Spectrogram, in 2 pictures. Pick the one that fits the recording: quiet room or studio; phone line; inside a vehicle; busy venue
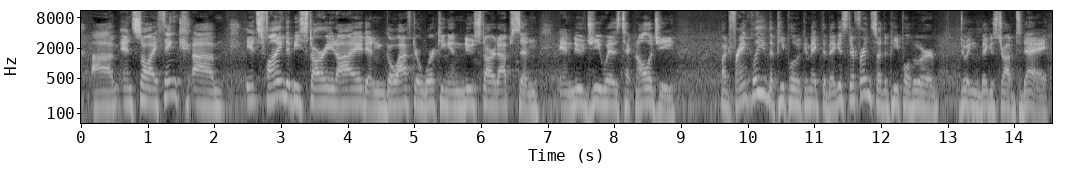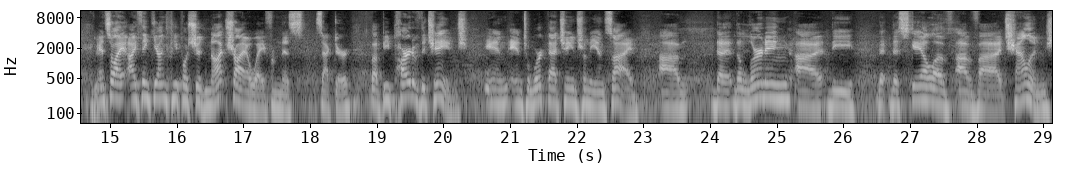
busy venue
